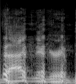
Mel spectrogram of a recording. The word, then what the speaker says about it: Wagner: Wagner Group. – Wagner Group. – It's just with a W. – It's German, dude. It's V. Pronounced V. – My bad. The Wagner Group there, Mein Führer, right.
